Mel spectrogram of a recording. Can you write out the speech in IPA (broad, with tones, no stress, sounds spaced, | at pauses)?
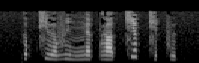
k ə˨˩ p̚ t͡ɕ ɨ˧˩ ə̯ v i˧˩ m ŋ ɛ˨˩ p̚ ɣ a˨˩ t̚ t͡ɕ ɛ˦˥ p̚ t͡ɕ ə˨˩ p̚ f ɨ˨˩ k̚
